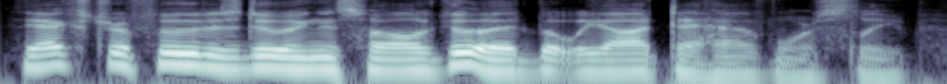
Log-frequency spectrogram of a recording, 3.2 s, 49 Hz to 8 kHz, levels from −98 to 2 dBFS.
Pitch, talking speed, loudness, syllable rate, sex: 110 Hz, 285 wpm, -16 LUFS, 5.4 syllables/s, male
